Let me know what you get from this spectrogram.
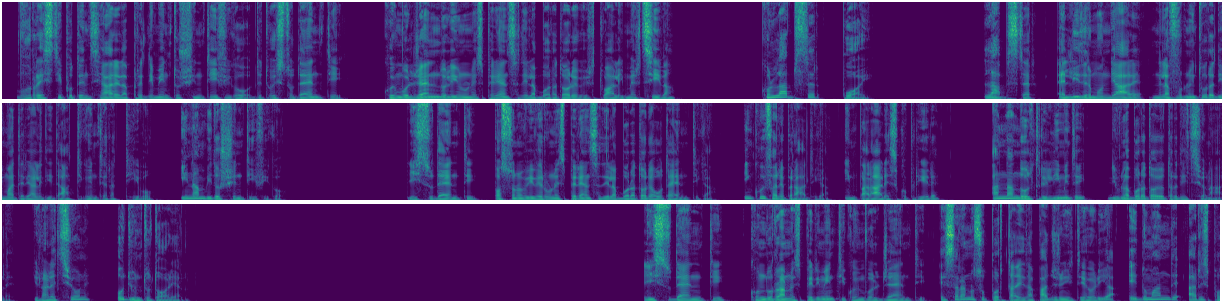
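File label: Italian, Narrative; GoLocalise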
